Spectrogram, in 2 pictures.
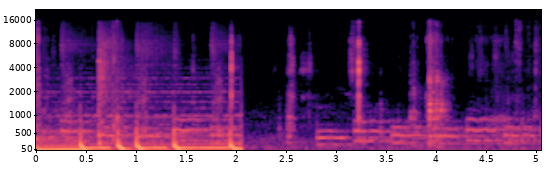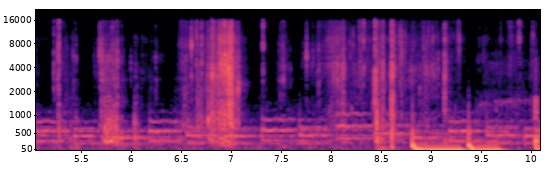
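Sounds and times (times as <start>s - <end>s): background music: 0.0s - 2.1s, 2.8s - 10.0s
plastic shrink-wrap crinkling: 4.4s - 10.0s.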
